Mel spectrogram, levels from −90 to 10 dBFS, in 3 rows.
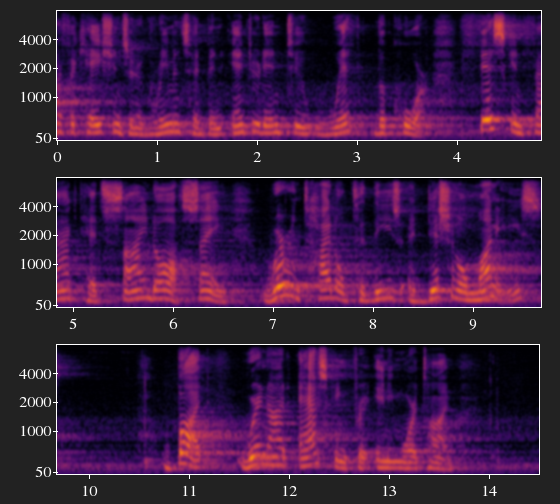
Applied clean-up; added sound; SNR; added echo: none; none; none; none.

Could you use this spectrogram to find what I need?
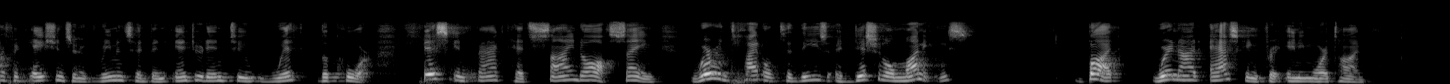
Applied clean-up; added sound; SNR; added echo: neural mask model DeepFilterNet 3.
